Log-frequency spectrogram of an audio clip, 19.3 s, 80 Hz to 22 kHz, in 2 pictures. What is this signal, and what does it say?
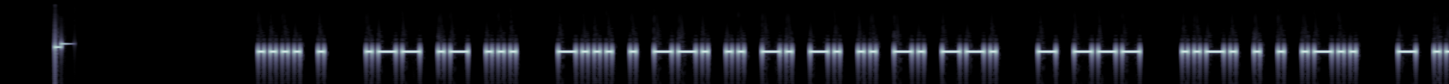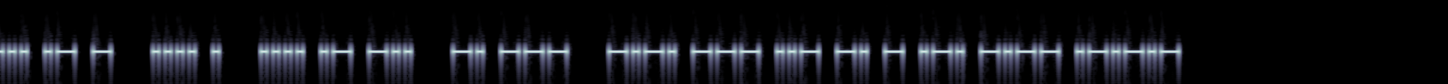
Morse code, heard as a keyed tone, about 30 wpm, 700 Hz. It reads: HE WAS BEGINNING TO FEEL THAT HE HAD NO COUNTRY.
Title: Sentences from Top 1000 Words - Review Part 5 - 30wpm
